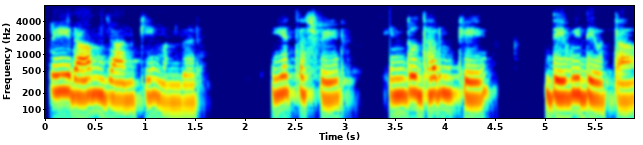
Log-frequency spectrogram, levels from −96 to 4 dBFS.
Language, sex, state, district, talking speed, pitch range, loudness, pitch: Hindi, male, Uttar Pradesh, Gorakhpur, 120 wpm, 160-195 Hz, -19 LUFS, 180 Hz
